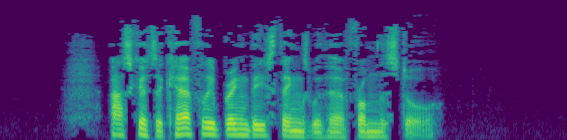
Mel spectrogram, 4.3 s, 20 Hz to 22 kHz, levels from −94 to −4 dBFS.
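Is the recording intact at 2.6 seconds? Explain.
No. At 2.6 seconds, as throughout the speech, the sound is dulled and carries swirly, smeared coding artefacts. This is likely low-bitrate audio saved at a high bitrate: a lean MP3 pass, around 40 kbit/s, stripped detail that a later high-bitrate MP3 encode cannot restore.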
